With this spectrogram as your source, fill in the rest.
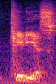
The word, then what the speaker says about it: TDSFX: all right um but it's pronounced tedious like it's a tedious task it it's the way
